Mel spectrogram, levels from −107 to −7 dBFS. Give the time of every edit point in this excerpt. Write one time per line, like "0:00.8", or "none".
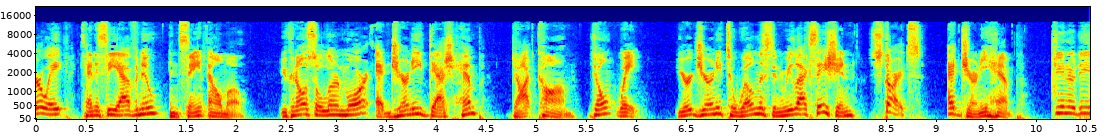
0:05.5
